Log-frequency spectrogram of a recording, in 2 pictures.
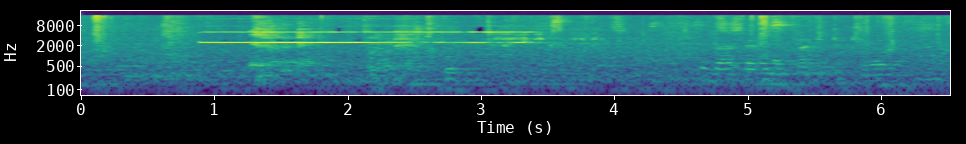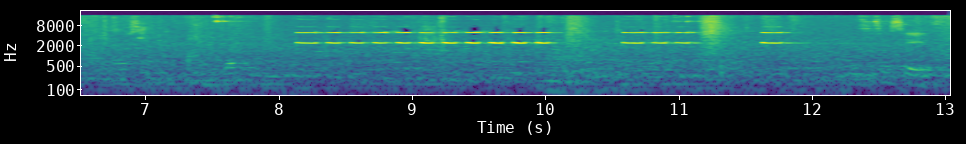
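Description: An electronic buzzer beeps in short, rapid bursts.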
